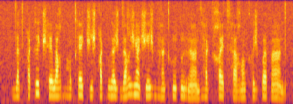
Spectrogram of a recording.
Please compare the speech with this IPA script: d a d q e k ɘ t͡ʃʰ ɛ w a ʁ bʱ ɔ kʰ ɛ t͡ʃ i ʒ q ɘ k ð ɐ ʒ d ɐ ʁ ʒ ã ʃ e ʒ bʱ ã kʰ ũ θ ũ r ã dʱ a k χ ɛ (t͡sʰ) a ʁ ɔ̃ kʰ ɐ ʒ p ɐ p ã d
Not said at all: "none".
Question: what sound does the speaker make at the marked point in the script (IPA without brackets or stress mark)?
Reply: t͡sʰ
